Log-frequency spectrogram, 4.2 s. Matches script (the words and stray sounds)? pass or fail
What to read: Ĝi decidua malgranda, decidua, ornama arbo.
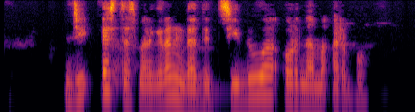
fail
